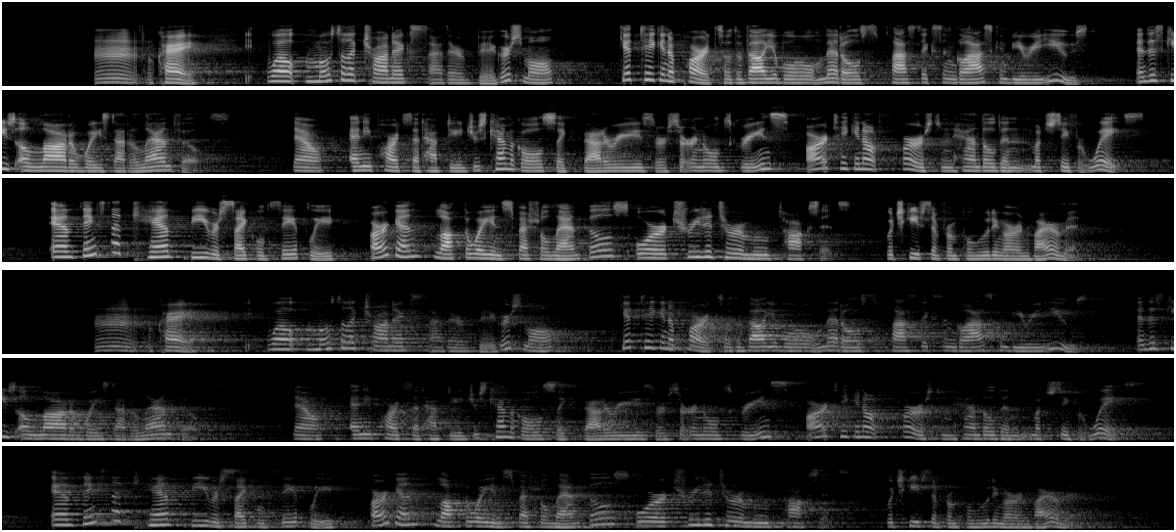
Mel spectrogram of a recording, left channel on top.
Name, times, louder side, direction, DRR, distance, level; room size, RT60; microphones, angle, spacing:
voice 1, 0.9-2.0 2.7-5.5 6.2-10.8 11.3-13.7 14.6-20.5 20.7-23.1 23.9-26.8 27.1-31.9 32.3-34.2, left 9 dB, 65° left, 16 dB, 0.3 m, -28 dB
17.5 x 16.0 x 3.6 m, 2.8 s
head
